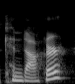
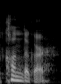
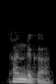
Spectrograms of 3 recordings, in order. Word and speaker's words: Khandaker: So my last name, it's pronounced two different ways based off of my experience and the way that I was raised.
